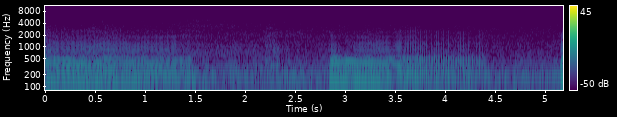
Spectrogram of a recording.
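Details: Moose the pit bull puppy snores in sleep, with low, buzzy, humming breaths of one to one and a half seconds, separated by a softer quiet stretch.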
